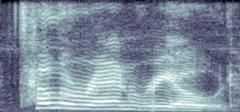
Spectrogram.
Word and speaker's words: Tel'aran'rhiod: 3, Episode 5 called Tel'aran'rhiod. Nice. Yeah? Was it? I think I want to say it's exactly as it's spelled out. Yeah, this one, finally. Right? Yeah, like phonetic.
